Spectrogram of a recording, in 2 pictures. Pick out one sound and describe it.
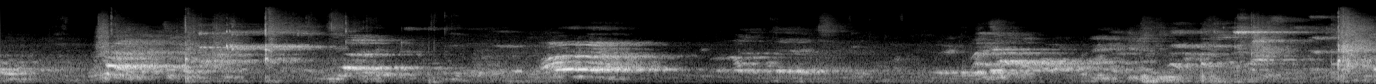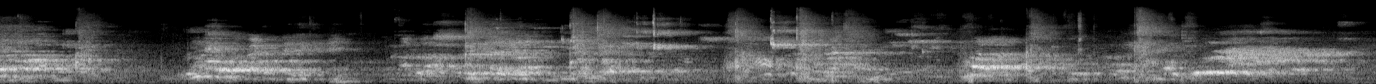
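Badminton rackets strike a shuttlecock.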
